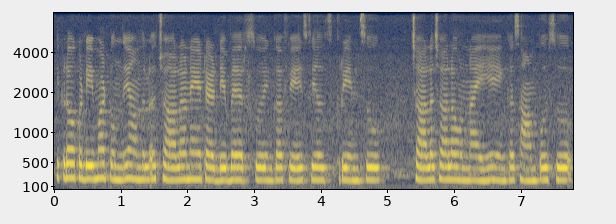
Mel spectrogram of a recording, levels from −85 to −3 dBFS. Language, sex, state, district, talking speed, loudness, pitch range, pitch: Telugu, female, Andhra Pradesh, Manyam, 125 wpm, -13 LUFS, 205-220 Hz, 210 Hz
